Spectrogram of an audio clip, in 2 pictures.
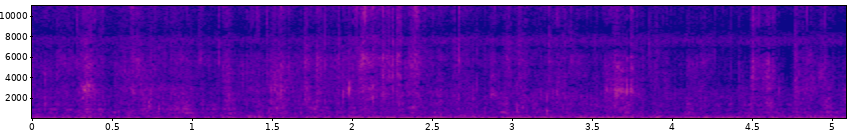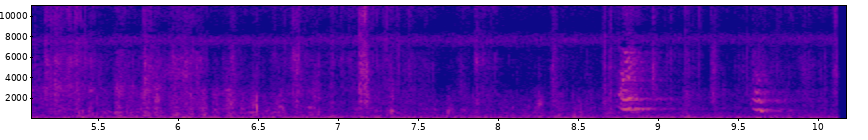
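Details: Adolescent dogs at play make scuffling, rustling noise, with brief high whines and yips near the end.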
